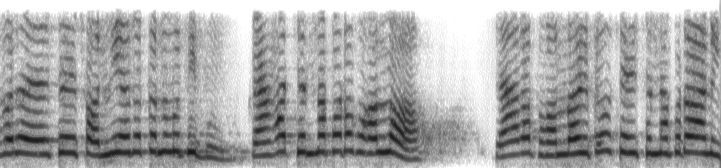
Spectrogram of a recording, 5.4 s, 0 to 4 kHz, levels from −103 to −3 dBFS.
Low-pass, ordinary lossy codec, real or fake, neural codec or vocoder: 3.6 kHz; none; fake; codec, 16 kHz, 2 kbps, X-Codec, HuBERT features, trained on general audio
